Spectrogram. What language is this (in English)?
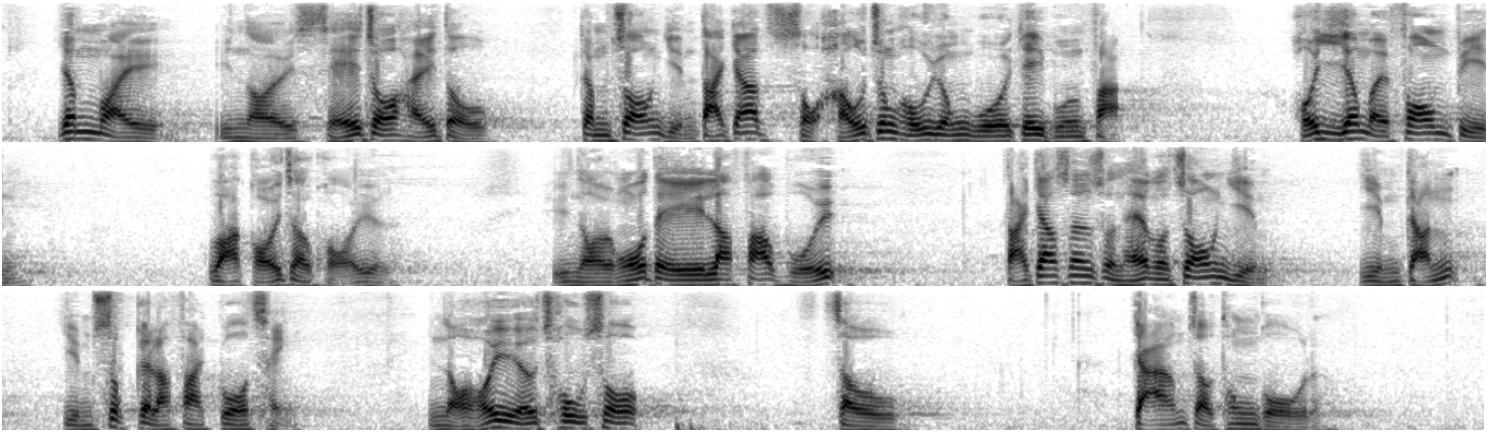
Cantonese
